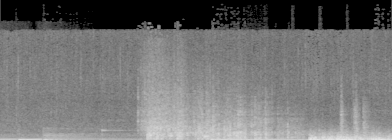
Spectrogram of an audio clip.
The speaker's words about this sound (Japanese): あら、停電。雷、近くに落ちたのかしら。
